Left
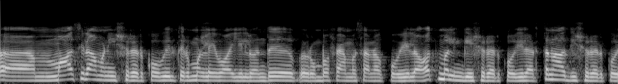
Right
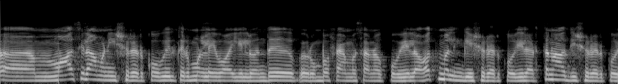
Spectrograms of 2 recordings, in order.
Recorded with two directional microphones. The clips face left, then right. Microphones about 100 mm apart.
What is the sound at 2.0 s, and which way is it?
Speech, 15° left (ahead or behind).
